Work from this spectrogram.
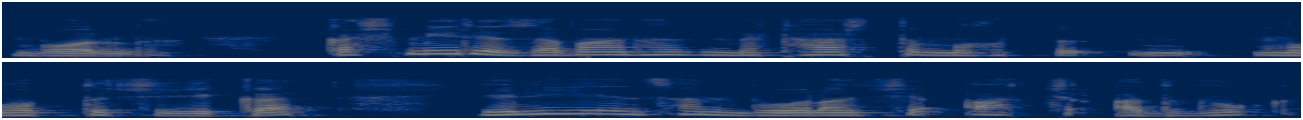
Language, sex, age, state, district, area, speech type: Kashmiri, male, 30-45, Jammu and Kashmir, Baramulla, rural, spontaneous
